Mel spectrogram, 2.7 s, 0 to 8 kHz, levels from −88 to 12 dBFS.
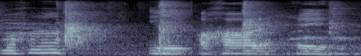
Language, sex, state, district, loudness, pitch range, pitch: Hindi, male, Uttar Pradesh, Etah, -20 LUFS, 135-155 Hz, 145 Hz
